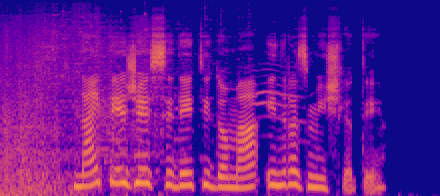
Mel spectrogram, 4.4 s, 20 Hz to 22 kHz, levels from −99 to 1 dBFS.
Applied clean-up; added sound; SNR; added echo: classical method spectral subtraction.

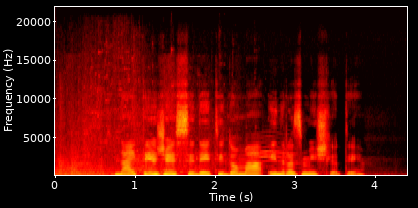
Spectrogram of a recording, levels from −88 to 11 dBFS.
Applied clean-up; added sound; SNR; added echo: none; Cat; 15 dB; none.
